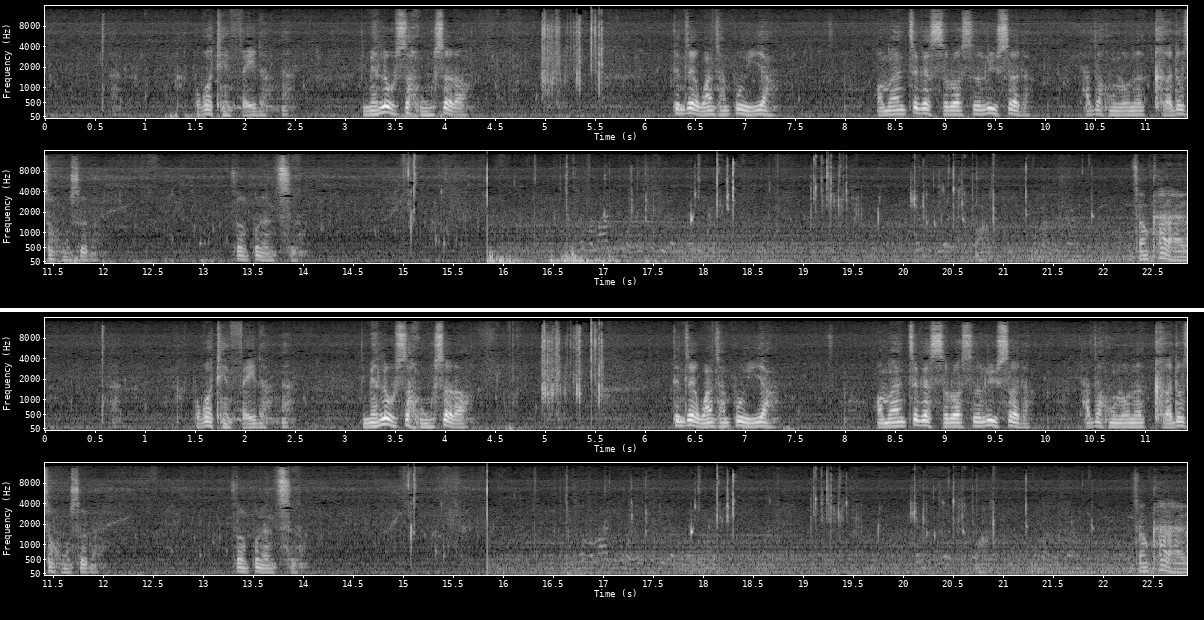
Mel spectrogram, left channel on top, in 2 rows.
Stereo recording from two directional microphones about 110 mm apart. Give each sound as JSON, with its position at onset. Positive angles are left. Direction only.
{"t": 1.5, "sound": "speech", "side_deg": -25}
{"t": 4.9, "sound": "crumpling", "side_deg": -20}
{"t": 6.2, "sound": "speech", "side_deg": -25}
{"t": 8.3, "sound": "speech", "side_deg": -25}
{"t": 13.3, "sound": "speech", "side_deg": -20}
{"t": 17.8, "sound": "a sound", "side_deg": 0}
{"t": 19.0, "sound": "biting", "side_deg": 0}
{"t": 20.1, "sound": "a sound", "side_deg": 0}
{"t": 22.3, "sound": "speech", "side_deg": 10}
